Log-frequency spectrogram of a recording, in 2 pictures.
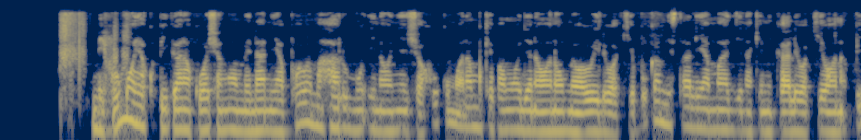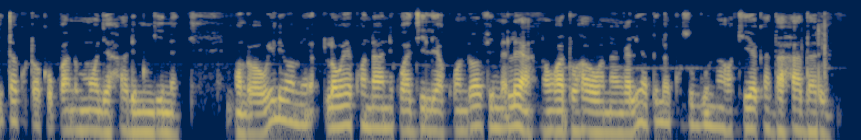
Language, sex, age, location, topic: Swahili, male, 18-24, Kisii, agriculture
